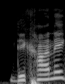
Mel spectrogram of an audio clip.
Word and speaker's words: the: राष्ट्रीयता को दिखाने के लिए डेफिनेट आर्टिकल का प्रयोग किया जाता है।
